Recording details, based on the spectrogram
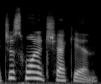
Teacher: the speaker doesn't pronounce the T sound in either word. Not in just and not in wanted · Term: consonant reduction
